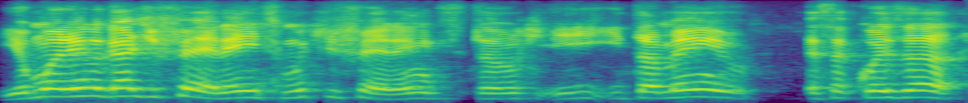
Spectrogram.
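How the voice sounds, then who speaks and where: A man from Rio de Janeiro state talks in a slightly high voice, often breaking off and restarting his thoughts. His audio comes through muffled, as on a video call. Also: fairly bright tone. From Rio de Janeiro state, Brazil. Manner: halting, with many restarts and fillers. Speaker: researcher on a panel. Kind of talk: casual academic debate talk.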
